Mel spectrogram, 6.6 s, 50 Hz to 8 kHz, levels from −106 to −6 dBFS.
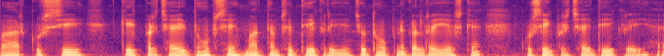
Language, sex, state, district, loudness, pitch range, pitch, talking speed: Hindi, male, Uttar Pradesh, Saharanpur, -17 LUFS, 105-125 Hz, 115 Hz, 205 wpm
